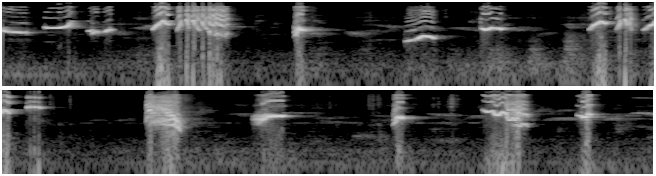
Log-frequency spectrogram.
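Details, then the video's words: Oriental magpie-robin fighting song meant to provoke rival males: scattered sharp whistled notes, upslurs and harsh noisy bursts, separated by short silences. "SUARA BURUNG kacer gacor NGEPLONG TARUNG konslet"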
